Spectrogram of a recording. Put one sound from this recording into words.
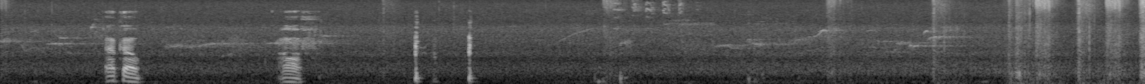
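A young man talks briefly and casually, close to a microphone.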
